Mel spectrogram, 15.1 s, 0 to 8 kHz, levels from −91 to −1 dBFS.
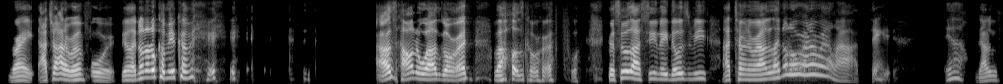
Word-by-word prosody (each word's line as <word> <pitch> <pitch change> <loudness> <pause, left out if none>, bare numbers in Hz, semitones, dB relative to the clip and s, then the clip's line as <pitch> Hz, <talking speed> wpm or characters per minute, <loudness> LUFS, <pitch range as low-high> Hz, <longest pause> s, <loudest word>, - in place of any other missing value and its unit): Right, 145 0 0
I - - 0
try 195 -1 +2
to 170 - +3
run 170 +3 +2
for 145 -6 -6
it, - - -19
they're 155 - -2
like, 160 0 +2
"No 215 - +4
no 245 +1 +5
no, 255 - +9
come 230 -5 +1
here 235 - +5
come 240 0 -1 0.2
here." - - -6 2.4
I - - +5
was - - +1
I - - +2
don't 215 - +3
know 200 - +1
where 185 -1 +6
I 180 - +6
was 185 -1 0
gonna 165 -2 0
run, 195 +1 +5 0.4
but 160 0 +1
I - - +4
was 165 +1 -6
gonna 155 -2 -9
run - - -9
for - - -19
it, - - -34 0.2
'cause 175 - -1
as 160 - -11
soon 235 +1 +2
as - - +4
I 195 -2 +5
seen 200 +2 -9
they 185 -1 -2
noticed 190 +2 -2
me, 205 +2 -7 0.2
I 165 - -3
turn 185 -1 -5
around, 175 +2 +1
they're 210 - -4
like, 225 +2 -1
"No 335 - -4
no 350 - -3
don't 365 - -4
run 345 0 -2
don't 355 -1 -2
run." 315 - -6
I'm - - -12
like, - - -9 0.2
"Aw, - - -25 0.2
dang - - -12
it." 410 - -27 0.8
Yeah, 210 +5 -13 0.2
gotta 145 +5 -10
185 Hz, 240 wpm, -24 LUFS, 160-220 Hz, 2.4 s, no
